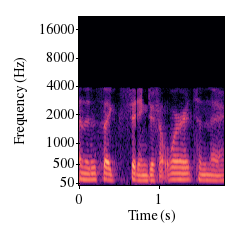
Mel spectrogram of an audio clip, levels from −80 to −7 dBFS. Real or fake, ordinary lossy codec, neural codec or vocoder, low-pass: fake; AAC, 16 kbps; codec, 16 kHz, 0.8 kbps, ZipCodec; 7.2 kHz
